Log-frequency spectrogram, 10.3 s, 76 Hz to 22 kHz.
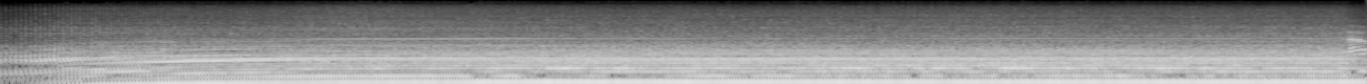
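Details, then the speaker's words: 2.3hp air-cooled four-stroke petrol outboard with centrifugal clutch, on an F275 rib at full throttle: loud, steady high-revving drone with a strong low hum and faint whine, even and smooth; healthy but very noisy flat out, with no underwater exhaust to deaden it. "Frankly, I can't even hear myself talk at that speed, so it is really quite noisy when you're flat out, whereas when you're cruising, it's perfectly acceptable."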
